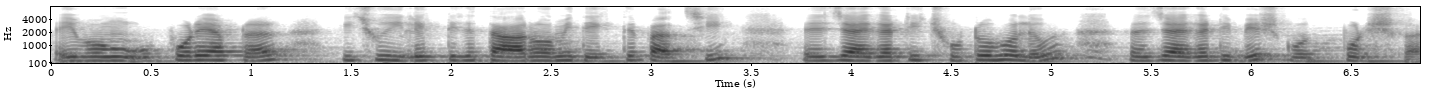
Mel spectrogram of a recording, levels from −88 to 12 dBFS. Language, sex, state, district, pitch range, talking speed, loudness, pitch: Bengali, female, Jharkhand, Sahebganj, 200-225 Hz, 155 wpm, -19 LUFS, 210 Hz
